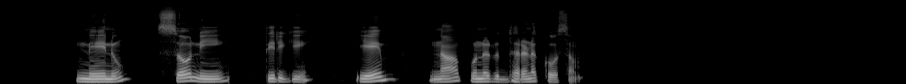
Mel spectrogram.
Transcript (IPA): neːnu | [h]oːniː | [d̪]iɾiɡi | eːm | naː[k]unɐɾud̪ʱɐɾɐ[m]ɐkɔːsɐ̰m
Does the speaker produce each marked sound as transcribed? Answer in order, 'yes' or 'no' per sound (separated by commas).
no, no, no, no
